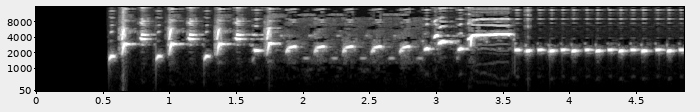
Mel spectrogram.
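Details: European goldfinch, trained Iranian Lor bird, in a teaching recording for juvenile songbirds; sharp upward-flicking notes repeated rapidly, a series of softer chips, a brief rising whistle, then a fast level trill, clean and isolated.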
